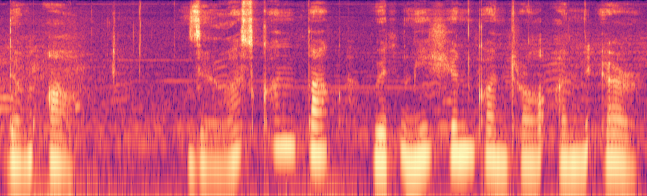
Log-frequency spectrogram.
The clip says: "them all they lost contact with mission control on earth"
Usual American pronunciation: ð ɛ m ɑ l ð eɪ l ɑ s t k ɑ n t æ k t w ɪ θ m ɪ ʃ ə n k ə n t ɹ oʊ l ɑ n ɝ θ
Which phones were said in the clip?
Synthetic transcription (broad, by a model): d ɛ m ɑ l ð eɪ w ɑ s k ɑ n t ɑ k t w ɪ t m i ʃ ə n k ə n t ɹ oʊ l ɑ n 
